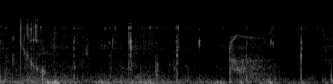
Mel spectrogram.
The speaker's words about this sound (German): Aber unendlich süß. Auch die Waffel schon, die so mit Zucker zersetzt, knuspert, ich meine, ist toll, aber selbst die Waffel.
